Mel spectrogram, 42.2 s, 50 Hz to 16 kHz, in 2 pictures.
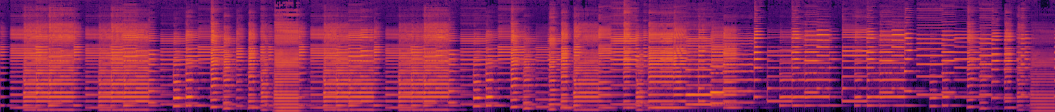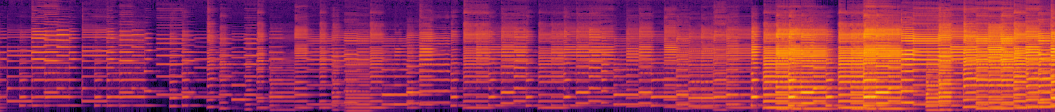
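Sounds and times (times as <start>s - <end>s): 
alto and tenor saxophone duet: 0.0s - 42.1s.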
